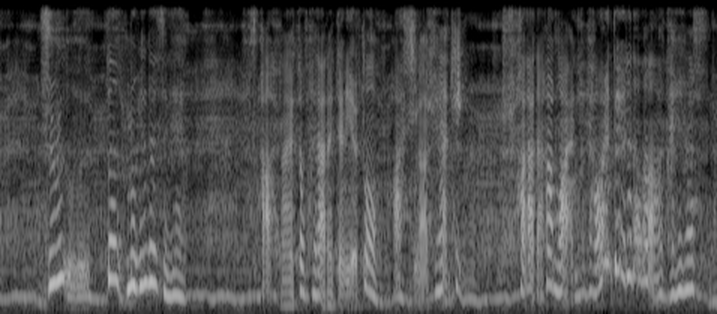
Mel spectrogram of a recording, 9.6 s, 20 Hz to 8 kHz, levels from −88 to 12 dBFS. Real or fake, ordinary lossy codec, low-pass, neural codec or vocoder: fake; none; 7.2 kHz; autoencoder, 22.05 kHz, a latent of 192 numbers a frame, VITS, trained on one speaker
